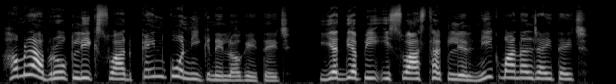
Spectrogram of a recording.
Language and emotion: Maithili, disgusted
